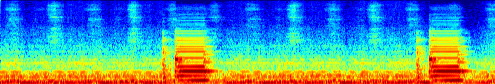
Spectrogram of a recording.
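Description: Steady loud droning hum broken by two buzzing tonal bursts about three seconds apart; normal scanner noise during an abdominal MRI sequence.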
